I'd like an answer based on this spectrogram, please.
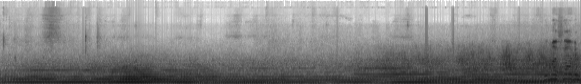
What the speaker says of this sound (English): We got the police helicopter up.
